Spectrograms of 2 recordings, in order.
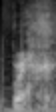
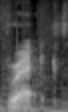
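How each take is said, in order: First: The name is said with a German accent. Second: The name is said with an English accent. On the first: It shows off that they speak the language. "they just go Brecht" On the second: It is the ordinary way to say it. "instead of saying Brecht"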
